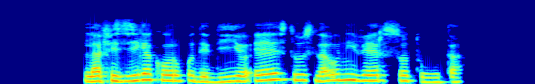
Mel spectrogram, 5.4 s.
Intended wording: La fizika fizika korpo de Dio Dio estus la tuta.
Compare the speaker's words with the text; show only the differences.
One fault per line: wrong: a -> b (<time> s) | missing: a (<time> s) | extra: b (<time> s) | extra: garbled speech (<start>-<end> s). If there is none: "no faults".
missing: fizika (1.5 s)
missing: Dio (2.5 s)
extra: universo (3.4 s)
